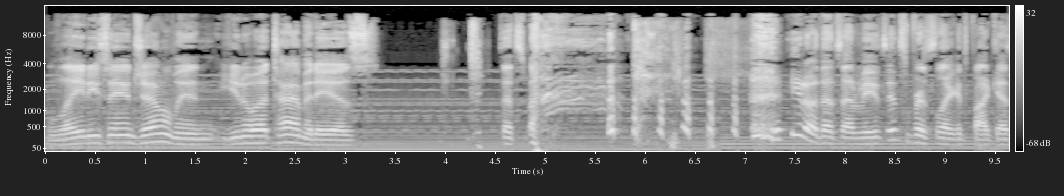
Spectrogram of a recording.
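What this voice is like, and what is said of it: A-Rod impression, Midwest accent slipping Texan. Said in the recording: “That's my best A-Rod impression... The timbre of the Midwest Coast accent is really difficult to replicate... I just slipped right into Texas”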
